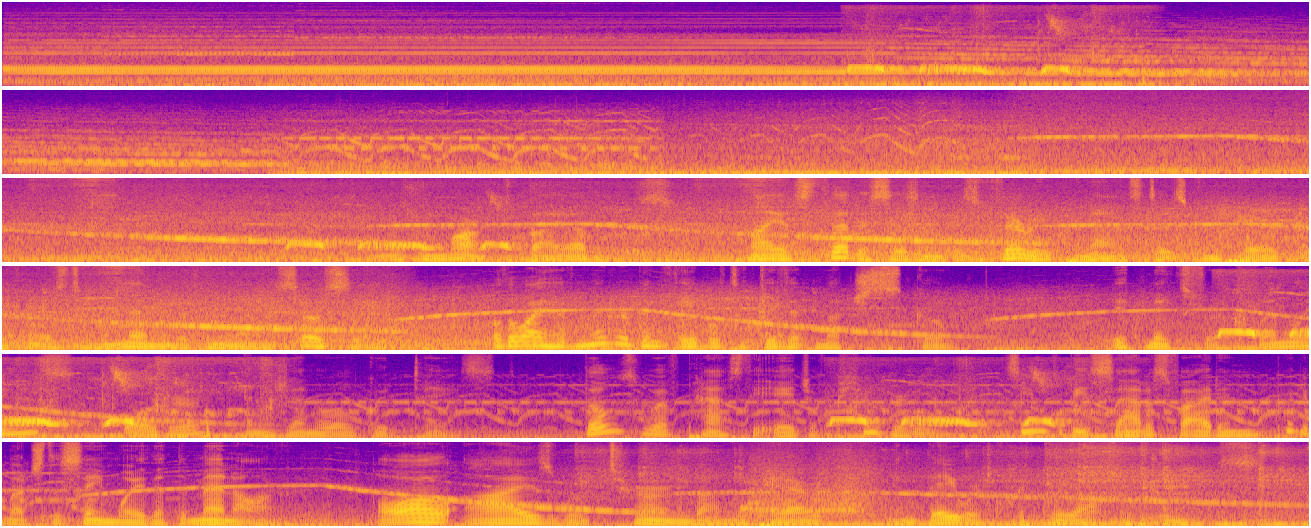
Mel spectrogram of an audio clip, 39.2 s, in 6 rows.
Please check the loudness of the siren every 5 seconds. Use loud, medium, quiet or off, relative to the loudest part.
loud, loud, loud, loud, loud, quiet, medium, medium.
